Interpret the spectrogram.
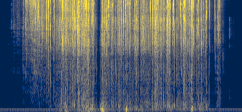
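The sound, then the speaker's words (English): Steady crinkling of cellophane being scrunched and worked by hand, a dense crackling texture with a few sharper pops, lasting about four seconds before fading out. The cellophane is one of five materials used to make a campfire sound effect. “The five items that went into creating this sound were sandpaper, a wooden chopstick, human breath, cellophane, and bubble wrap.”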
